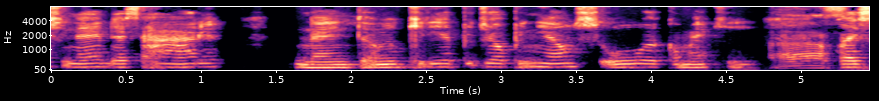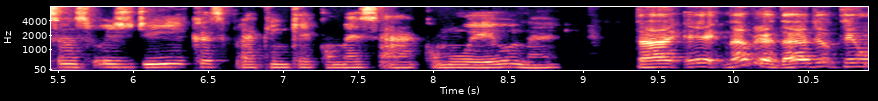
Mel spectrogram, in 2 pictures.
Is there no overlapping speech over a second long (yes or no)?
yes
